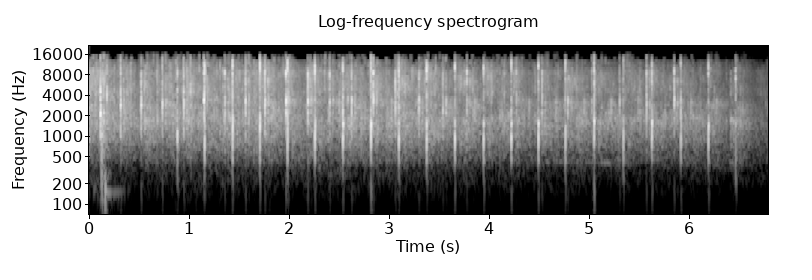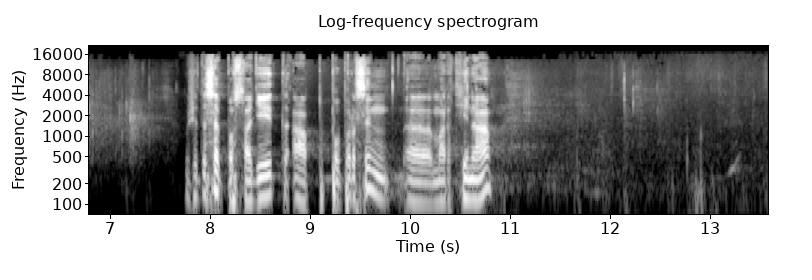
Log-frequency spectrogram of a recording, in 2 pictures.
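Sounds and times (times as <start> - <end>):
crowd applauding to welcome a guest: 0.0 - 7.8
speech: 7.8 - 11.1.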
